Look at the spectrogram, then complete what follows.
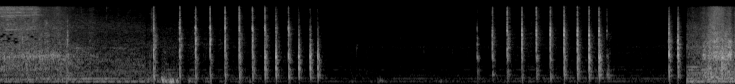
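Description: A small wooden mallet tapping wooden dowels into drilled holes in a board, in two quick runs of light knocks about eight a second with a quiet pause between. It opens with a short rasp of a thin saw trimming a dowel flush, and a loud rushing noise starts near the end.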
